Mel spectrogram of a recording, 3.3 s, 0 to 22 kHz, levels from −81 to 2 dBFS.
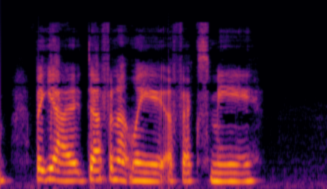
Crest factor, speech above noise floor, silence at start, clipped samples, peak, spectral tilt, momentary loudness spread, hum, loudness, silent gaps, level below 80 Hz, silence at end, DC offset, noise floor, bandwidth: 14 dB; 36 dB; 0 s; under 0.1%; -6 dBFS; -5 dB/octave; 7 LU; none; -19 LUFS; none; -56 dBFS; 0.7 s; under 0.1%; -55 dBFS; 14 kHz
